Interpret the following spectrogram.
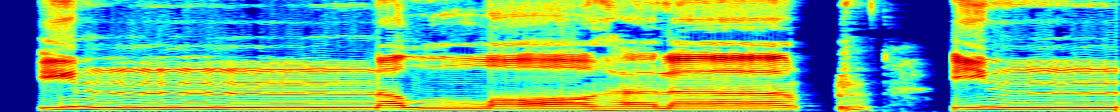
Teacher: kita tahu huruf lam pada kalimah Allah ni perlu dibaca dengan tebal, kan? Perlu dibaca dengan tebal.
